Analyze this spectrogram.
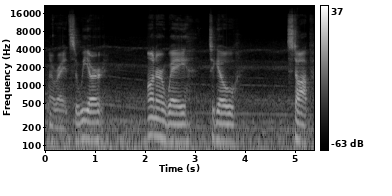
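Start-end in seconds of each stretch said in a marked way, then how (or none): none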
